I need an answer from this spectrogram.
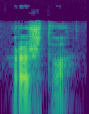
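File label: "рӧштво", Komi, male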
